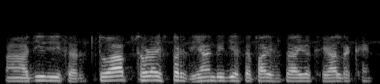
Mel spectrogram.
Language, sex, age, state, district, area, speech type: Urdu, male, 18-30, Uttar Pradesh, Siddharthnagar, rural, conversation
